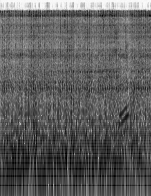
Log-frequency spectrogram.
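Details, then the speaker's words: Toyota Hilux diesel idling after replacing a slipping alternator pulley that made noise at the belts: steady, even rumble with no squeal or chirp; the noise has stopped. "Então, trocamos a polia do alternador. Ó. O barulho parou."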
